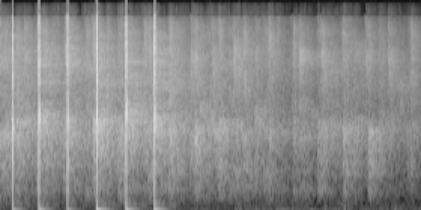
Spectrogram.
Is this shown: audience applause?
yes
